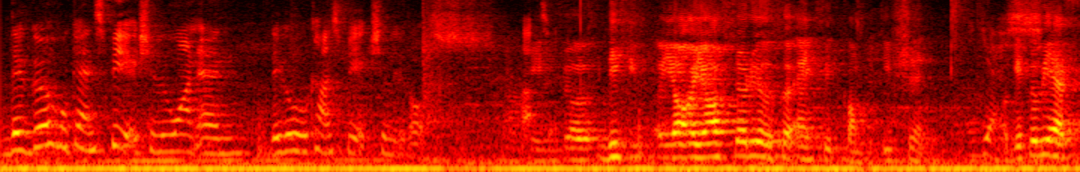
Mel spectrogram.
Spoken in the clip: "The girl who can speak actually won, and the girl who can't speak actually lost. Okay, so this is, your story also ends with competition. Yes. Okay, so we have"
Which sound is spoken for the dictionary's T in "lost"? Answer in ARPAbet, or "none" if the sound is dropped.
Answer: none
